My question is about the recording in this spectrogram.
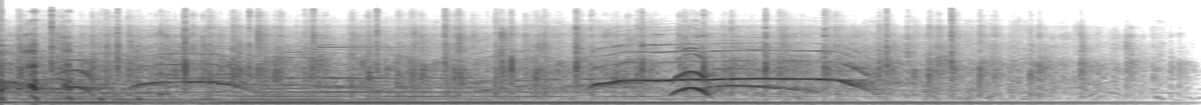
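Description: Closing music with a long-held low note, under crowd cheering and clapping with whoops, all fading out over the last couple of seconds. A woman laughs briefly at the start.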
